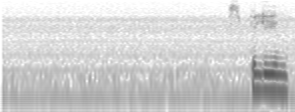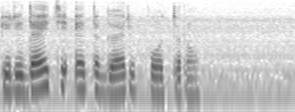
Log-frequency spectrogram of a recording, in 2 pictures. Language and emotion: Russian, neutral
